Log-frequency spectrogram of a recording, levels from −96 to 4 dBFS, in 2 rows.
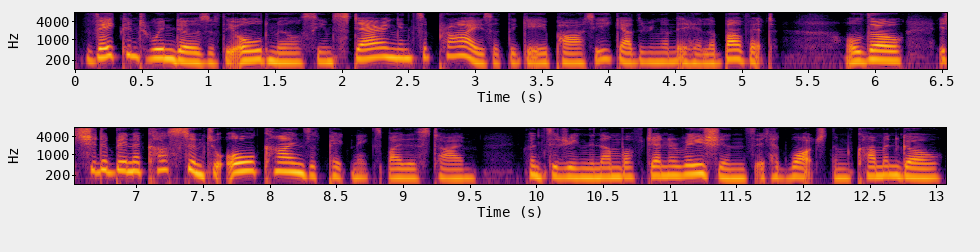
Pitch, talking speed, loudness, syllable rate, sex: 200 Hz, 215 wpm, -19 LUFS, 6.0 syllables/s, female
